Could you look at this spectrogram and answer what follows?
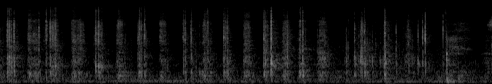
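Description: Scissors snip the very edge off a sheet of paper while crafting a sea-themed journal, giving a rapid run of close, crisp cuts and crinkles in an irregular rhythm, with no talking.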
